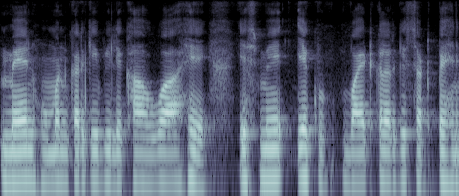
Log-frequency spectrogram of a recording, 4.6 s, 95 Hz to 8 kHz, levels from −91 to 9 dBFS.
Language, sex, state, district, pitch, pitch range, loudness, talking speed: Hindi, male, Chhattisgarh, Raigarh, 130 Hz, 125-130 Hz, -17 LUFS, 170 wpm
